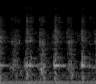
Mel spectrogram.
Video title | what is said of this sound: Lattes with Lambs: Butter Shaking Instructions | when I shake it, right, you hear the liquid sloshing again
